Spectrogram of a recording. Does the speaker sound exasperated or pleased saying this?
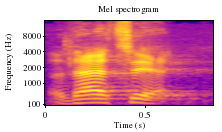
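exasperated. It is said in a fed-up, exasperated tone. The speaker has reached the limit of patience. "I've had it. I can't take another minute"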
